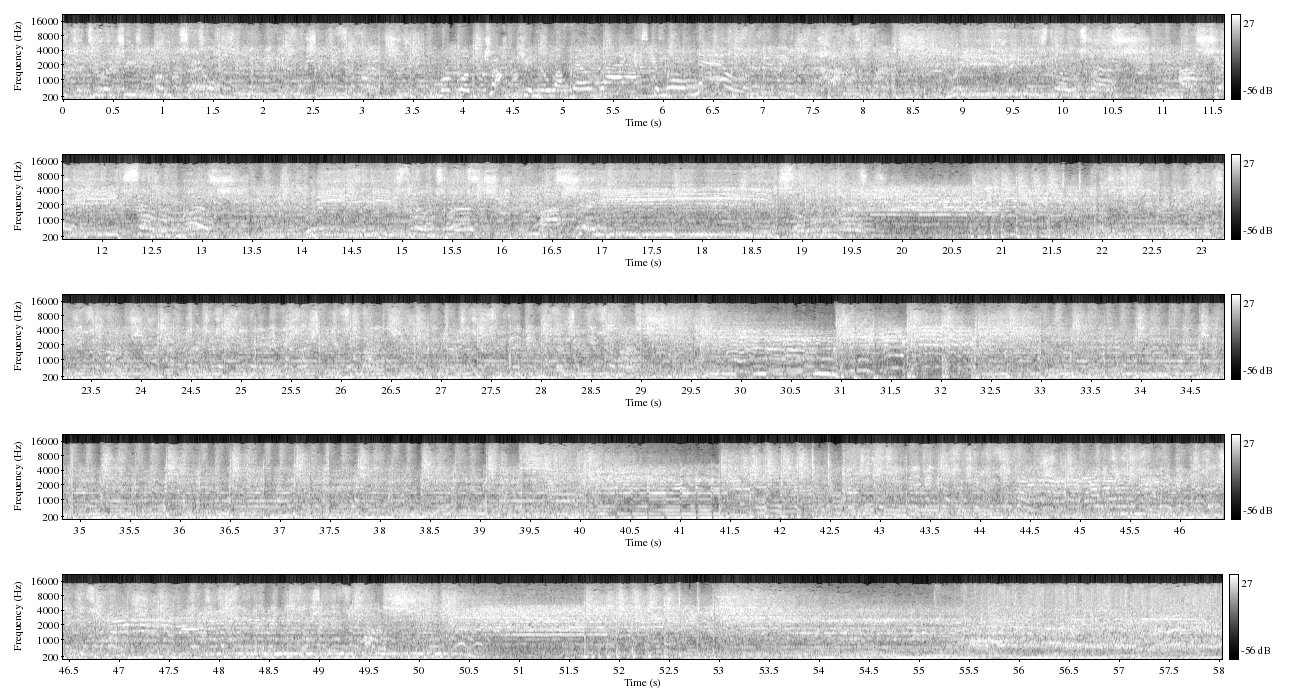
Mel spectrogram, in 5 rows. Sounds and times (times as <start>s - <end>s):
Singing: 0.0s - 20.2s, 20.8s - 30.1s, 41.8s - 52.8s
Punk rock: 0.0s - 58.0s.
